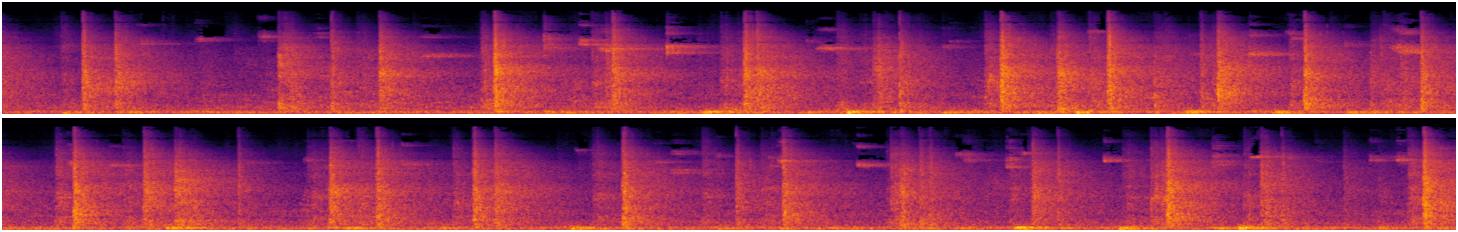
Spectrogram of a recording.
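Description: Squash rally: the ball is struck by rackets and smacks off the court walls in sharp hits about once a second, with short high squeaks of court shoes on the wooden floor between the hits.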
